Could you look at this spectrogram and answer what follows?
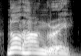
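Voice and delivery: high, loud yell back. A narrator's reading. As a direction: shout it back through the door. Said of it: "the doctor yelled back".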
